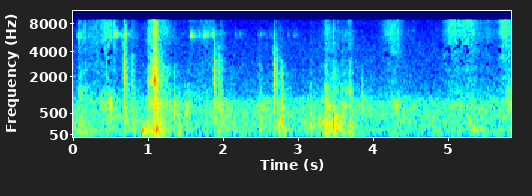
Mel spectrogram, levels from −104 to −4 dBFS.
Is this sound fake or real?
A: real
